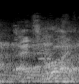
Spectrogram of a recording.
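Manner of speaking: ordinary delivery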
